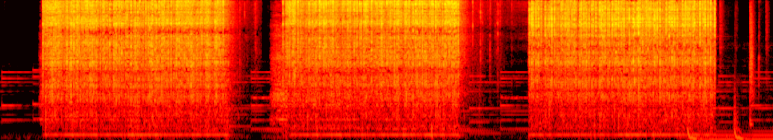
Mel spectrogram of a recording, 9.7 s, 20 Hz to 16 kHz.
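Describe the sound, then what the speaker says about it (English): Flux-core welder tack welding a clutch linkage on a 1963 Ford F100 during a hydraulic clutch conversion: three sustained crackling, sizzling bursts of several seconds each, separated by short pauses, loud and close with no talk. "now I'm just kind of tacking this thing in place here"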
